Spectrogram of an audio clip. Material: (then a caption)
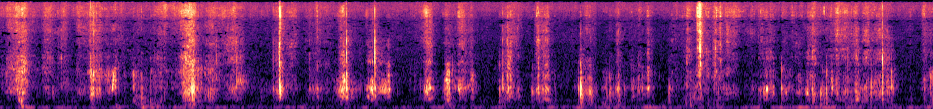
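Canvas. Long nails scratch the white canvas upper and laces of a low-top sneaker, making quiet, dry, rasping strokes in quick irregular bursts. Each scrape is short and stops dead with no ring, centered in the low mids over a faint low hum.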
